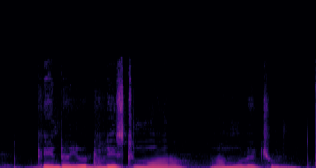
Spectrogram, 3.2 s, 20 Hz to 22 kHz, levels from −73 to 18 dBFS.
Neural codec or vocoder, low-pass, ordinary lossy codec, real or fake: codec, 32 kHz, 1.9 kbps, SNAC; 14.4 kHz; none; fake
